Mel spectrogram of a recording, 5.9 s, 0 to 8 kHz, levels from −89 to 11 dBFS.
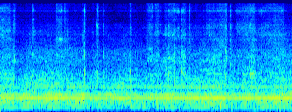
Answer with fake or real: fake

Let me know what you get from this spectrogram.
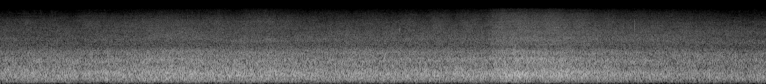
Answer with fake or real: fake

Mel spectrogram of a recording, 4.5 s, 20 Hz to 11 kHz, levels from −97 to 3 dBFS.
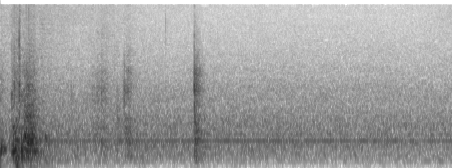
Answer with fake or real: real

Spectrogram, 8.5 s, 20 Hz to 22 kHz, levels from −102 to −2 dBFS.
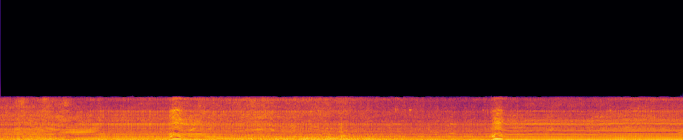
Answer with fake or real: real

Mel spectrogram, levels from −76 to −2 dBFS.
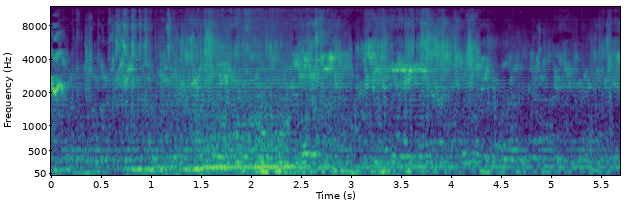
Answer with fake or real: fake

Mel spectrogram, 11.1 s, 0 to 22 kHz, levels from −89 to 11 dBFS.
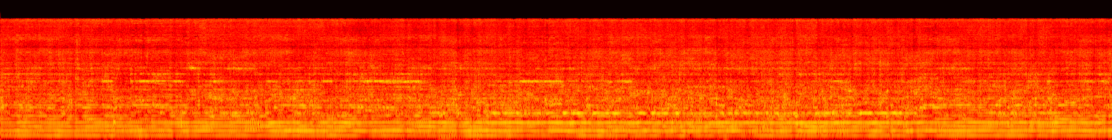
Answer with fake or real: fake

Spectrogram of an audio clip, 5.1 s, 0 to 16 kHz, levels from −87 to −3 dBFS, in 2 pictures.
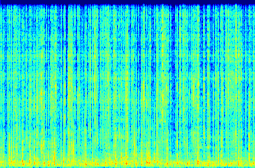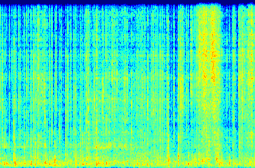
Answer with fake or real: fake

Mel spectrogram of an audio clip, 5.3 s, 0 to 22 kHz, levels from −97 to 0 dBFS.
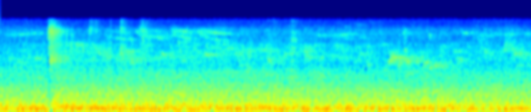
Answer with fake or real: real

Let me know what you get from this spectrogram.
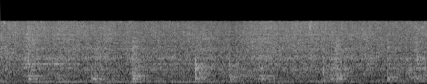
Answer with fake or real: real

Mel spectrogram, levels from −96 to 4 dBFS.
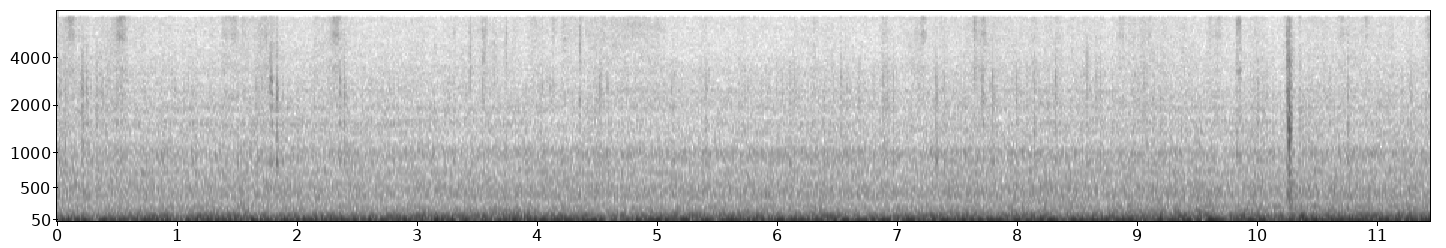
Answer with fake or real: real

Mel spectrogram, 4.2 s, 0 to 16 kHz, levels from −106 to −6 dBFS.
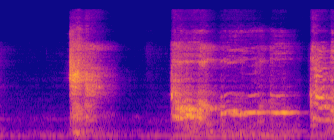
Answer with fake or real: fake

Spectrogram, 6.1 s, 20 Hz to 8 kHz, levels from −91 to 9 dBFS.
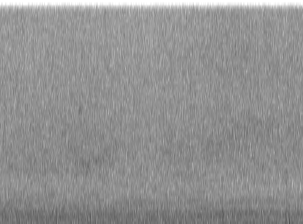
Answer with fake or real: real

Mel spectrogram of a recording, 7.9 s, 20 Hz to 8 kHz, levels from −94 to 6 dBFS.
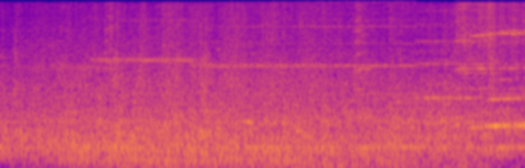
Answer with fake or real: real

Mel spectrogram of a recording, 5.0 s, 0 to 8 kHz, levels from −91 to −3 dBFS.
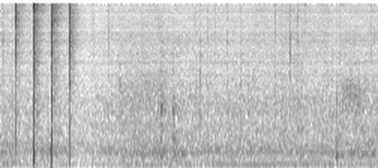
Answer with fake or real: fake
